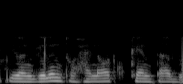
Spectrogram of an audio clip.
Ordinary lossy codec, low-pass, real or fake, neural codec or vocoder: none; 3.6 kHz; fake; vocoder, 44.1 kHz, 128 mel bands every 256 samples, BigVGAN v2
